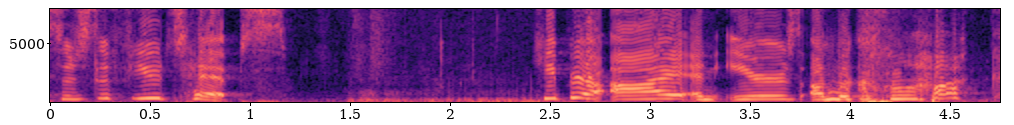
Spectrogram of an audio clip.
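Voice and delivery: speech broken by bursts of laughter. Moderator giving tips to the panel, laughing while talking. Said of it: "I'm like laughing".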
